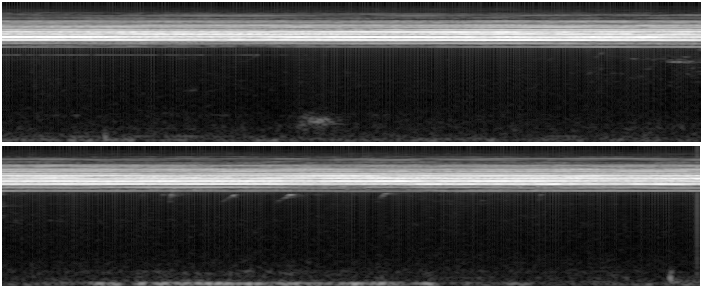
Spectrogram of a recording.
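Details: Grasshopper producing a continuous, high-pitched shrill buzz that holds steady and unbroken for the whole stretch, with only faint low rumble beneath.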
